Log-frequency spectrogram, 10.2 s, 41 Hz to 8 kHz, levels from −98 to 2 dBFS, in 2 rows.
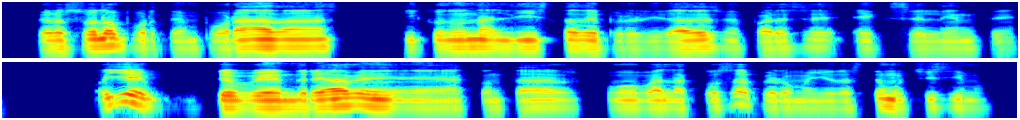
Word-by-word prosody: pero 110 0 -2
solo 125 +4 +4
por 115 -3 -11
temporadas 120 +4 +2 0.3
y 110 - -13
con 115 -1 -6
una 115 0 +1
lista 115 +1 -3
de 110 -1 0
prioridades. 105 +3 -3
Me 105 - -15
parece 105 +3 -11
excelente. 105 -2 -16 0.4
Oye, 125 - +4 0.3
te 115 - +6
vendré 110 +1 +4
a 130 +1 +9
ve 110 -5 +1
a 105 - -9
contar 110 +2 -9
cómo 115 0 -8
va 110 0 -3
la 110 0 -7
cosa, 150 +10 -8
pero 110 -3 -10
me 105 - -13
ayudaste 105 +4 -11
muchísimo. 120 -1 -6
110 Hz, 165 wpm, -25 LUFS, 105-115 Hz, 0.4 s, a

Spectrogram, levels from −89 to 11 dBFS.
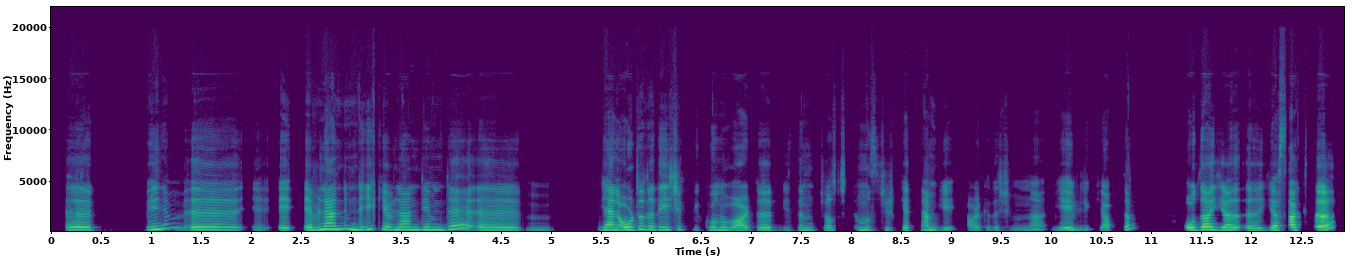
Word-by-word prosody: Eee, 255 0 +3 0.5
benim, 345 - -1
eee, 260 -1 +1 0.4
e 430 -1 +1
evlendiğimde 290 +3 +4
ilk 310 +4 -2
evlendiğimde, 265 -1 0 0.3
eee, 235 0 -2
m, 100 - -18 0.5
yani, 245 +2 +3
orada 275 +5 +3
da 285 -2 -1
değişik 255 -1 -4
bir 220 - -19
konu 240 +2 -3
vardı. 185 +4 -1
Bizim 215 +2 -9
çalıştığımız 215 +1 -9
şirketten 215 0 -6
bir 180 - -10
arkadaşımla 165 -1 -13
bir 165 +1 -11
evlilik 160 +1 -4
yaptım. 165 - -6 0.5
O 235 +2 +4
da 270 0 +9
ya 240 -2 +3
ı 200 -4 -2
yasaktı. 210 -2 +6
235 Hz, 135 wpm, -22 LUFS, 210-265 Hz, 0.5 s, da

